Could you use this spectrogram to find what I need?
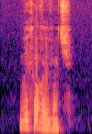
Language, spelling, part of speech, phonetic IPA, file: Polish, wychowywać, verb, [ˌvɨxɔˈvɨvat͡ɕ], LL-Q809 (pol)-wychowywać.wav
